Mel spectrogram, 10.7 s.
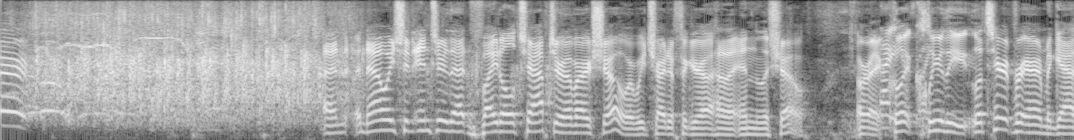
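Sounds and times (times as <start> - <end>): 
faint cheers: 0.0 - 2.2
audience applause: 0.0 - 4.7
speech: 3.2 - 10.7.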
